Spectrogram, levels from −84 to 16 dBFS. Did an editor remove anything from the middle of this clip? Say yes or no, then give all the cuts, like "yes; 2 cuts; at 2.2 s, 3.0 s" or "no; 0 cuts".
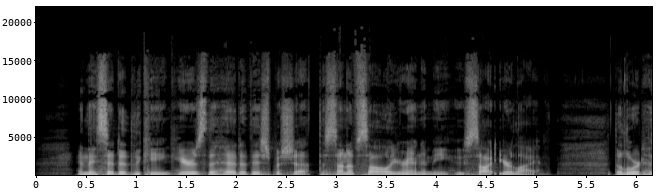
no; 0 cuts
